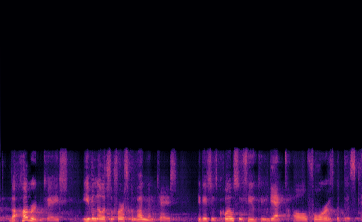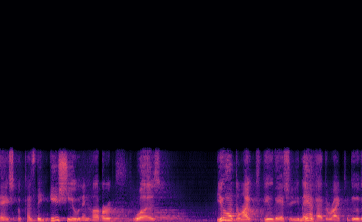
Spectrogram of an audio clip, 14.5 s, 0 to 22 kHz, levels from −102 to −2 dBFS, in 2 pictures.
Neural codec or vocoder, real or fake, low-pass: codec, 16 kHz, 1 kbps, X-Codec, HuBERT features, trained on balanced general audio; fake; 7.2 kHz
